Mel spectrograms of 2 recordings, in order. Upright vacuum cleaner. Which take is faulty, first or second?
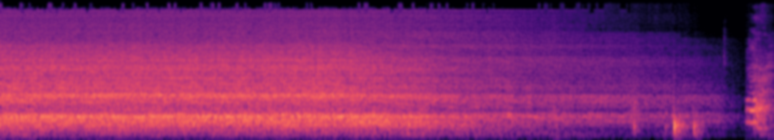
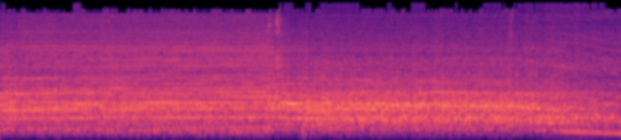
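first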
